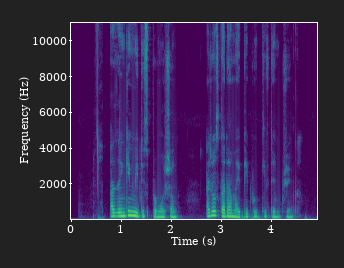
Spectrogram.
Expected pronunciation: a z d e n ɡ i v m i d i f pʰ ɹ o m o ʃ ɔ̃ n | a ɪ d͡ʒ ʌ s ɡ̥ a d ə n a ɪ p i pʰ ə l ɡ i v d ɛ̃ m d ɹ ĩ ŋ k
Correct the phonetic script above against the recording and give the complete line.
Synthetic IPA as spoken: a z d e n ɡ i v m i d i s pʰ ɹ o m o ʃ ɔ̃ n | a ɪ d͡ʒ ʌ s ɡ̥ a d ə m a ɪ p i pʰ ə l ɡ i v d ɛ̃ m d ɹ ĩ ŋ k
